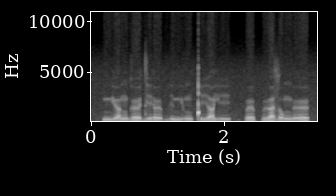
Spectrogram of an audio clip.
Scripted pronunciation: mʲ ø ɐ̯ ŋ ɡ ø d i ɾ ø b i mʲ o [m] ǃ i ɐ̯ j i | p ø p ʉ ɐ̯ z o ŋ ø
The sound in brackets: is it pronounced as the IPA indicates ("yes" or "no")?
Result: no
